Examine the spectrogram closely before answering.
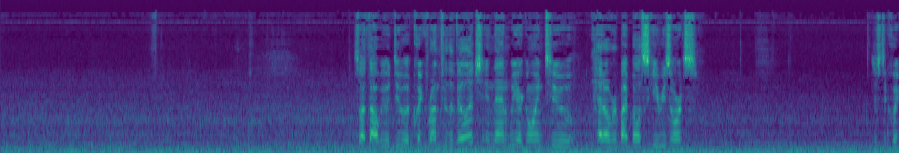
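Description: A car's tyres rumble low and steady on the road, heard from inside the car.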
